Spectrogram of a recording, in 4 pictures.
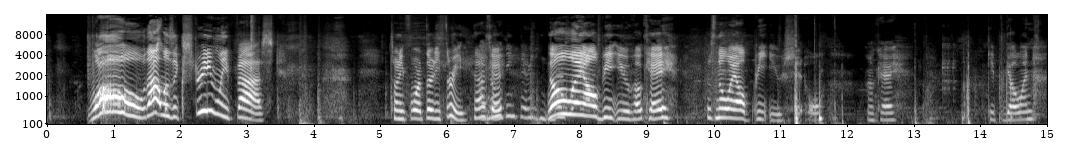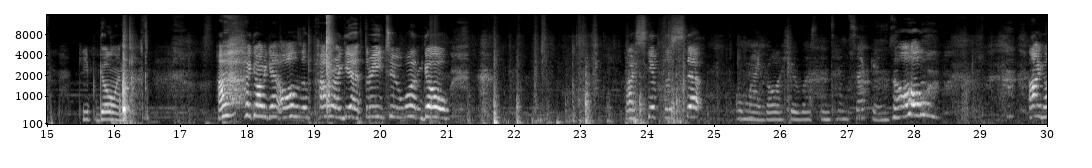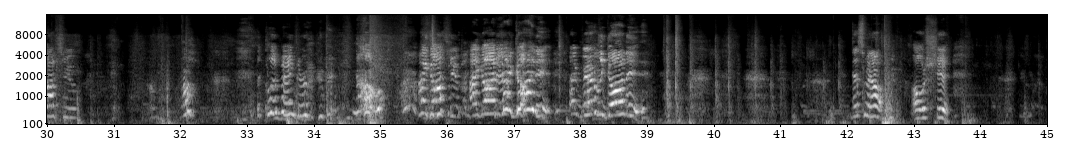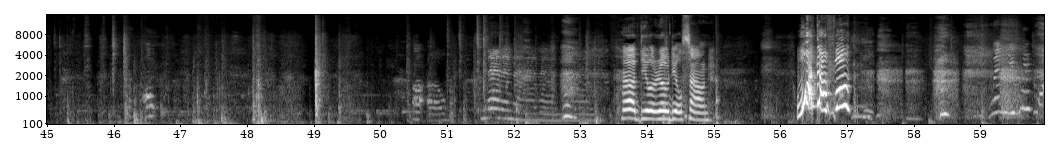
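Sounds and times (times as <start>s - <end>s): child calling out: 56.3s - 57.1s.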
